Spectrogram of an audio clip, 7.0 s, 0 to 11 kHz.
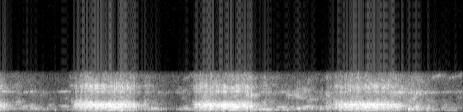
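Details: Three loud, rattling snores on breathing in, about every two seconds, with quiet breaths out between, performed by an actor in a staged 2011 short film: snoring.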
